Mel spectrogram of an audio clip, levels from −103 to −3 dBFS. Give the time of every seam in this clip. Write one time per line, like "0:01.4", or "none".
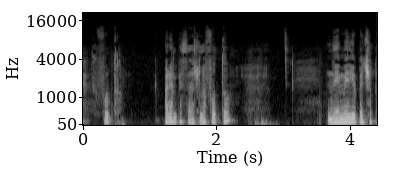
none

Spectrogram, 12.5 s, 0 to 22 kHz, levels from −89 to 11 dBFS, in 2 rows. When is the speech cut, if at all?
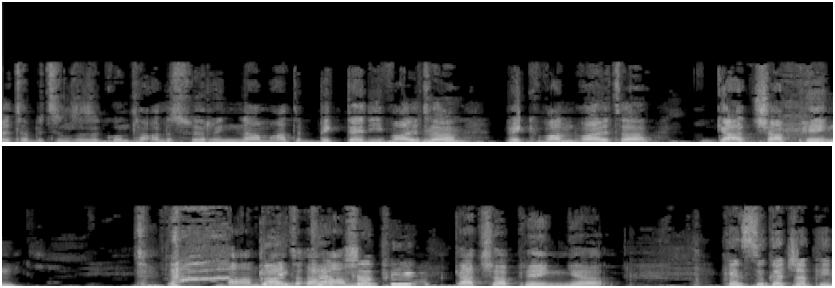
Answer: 0:07.9
0:08.5

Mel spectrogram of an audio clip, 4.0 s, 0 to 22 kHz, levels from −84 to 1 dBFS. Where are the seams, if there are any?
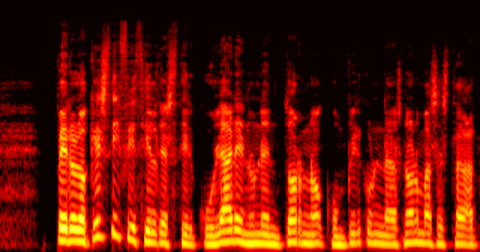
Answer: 0:01.3

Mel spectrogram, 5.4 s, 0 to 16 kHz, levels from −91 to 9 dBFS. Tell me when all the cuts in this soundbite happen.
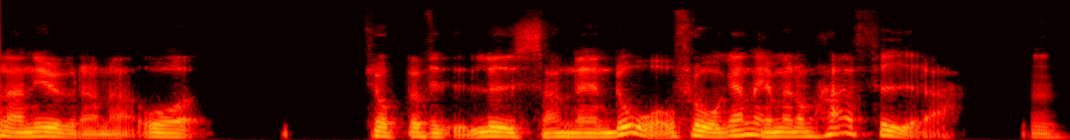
0:02.1
0:03.8

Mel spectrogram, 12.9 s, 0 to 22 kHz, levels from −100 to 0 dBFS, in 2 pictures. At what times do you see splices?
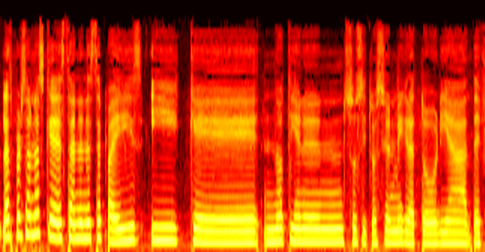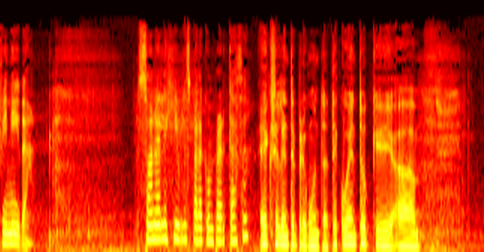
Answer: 0:09.9

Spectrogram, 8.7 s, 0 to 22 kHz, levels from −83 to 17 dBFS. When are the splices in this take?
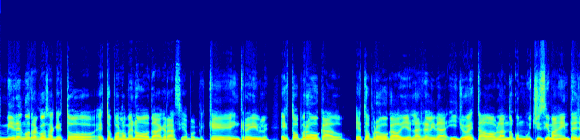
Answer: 0:04.1
0:05.2

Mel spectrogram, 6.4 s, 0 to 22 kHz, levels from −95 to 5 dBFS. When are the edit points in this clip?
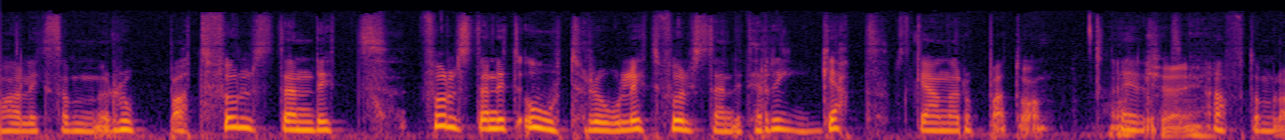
none

